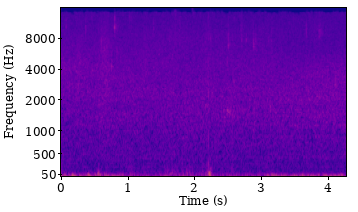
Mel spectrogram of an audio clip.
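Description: Water running and dripping off a freshly scalded raw turkey into the pan below as it is lifted, a steady watery hiss, with one dull thump about two seconds in.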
